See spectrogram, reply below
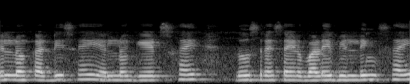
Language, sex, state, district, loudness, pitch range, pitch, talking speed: Hindi, female, Chandigarh, Chandigarh, -17 LUFS, 200-220 Hz, 205 Hz, 175 wpm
